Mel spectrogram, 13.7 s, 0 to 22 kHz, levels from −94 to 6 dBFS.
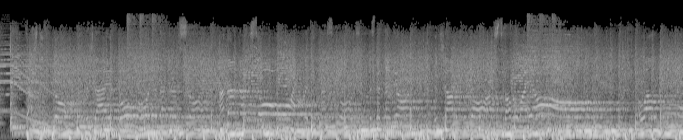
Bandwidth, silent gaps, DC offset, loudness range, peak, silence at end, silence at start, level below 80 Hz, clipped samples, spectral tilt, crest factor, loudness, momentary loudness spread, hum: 15.5 kHz; none; under 0.1%; 0 LU; -4 dBFS; 0 s; 0 s; -28 dBFS; under 0.1%; -5.5 dB/octave; 14 dB; -18 LUFS; 3 LU; none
